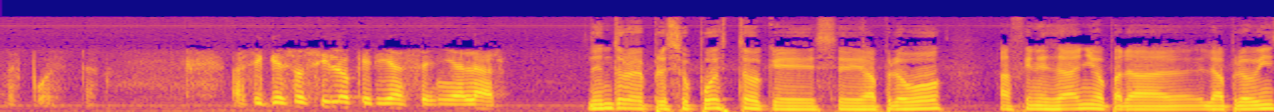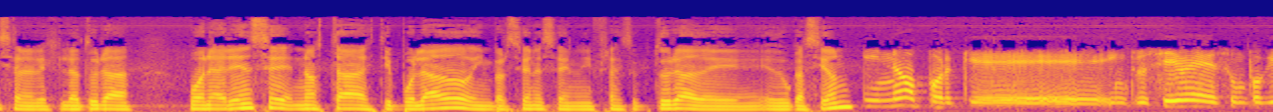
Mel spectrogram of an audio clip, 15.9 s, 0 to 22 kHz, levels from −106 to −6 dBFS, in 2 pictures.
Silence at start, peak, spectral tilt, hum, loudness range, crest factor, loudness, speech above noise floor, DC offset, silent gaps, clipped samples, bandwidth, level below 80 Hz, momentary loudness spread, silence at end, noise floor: 0 s; 0 dBFS; -5.5 dB/octave; none; 1 LU; 12 dB; -13 LUFS; 23 dB; under 0.1%; none; under 0.1%; 12 kHz; -36 dBFS; 8 LU; 0 s; -34 dBFS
